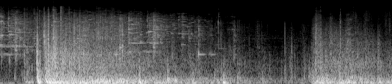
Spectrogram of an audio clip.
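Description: A frag grenade detonates in the Warzone video game, a loud close blast with a crackling, shattering tail that fades and then swells again.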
